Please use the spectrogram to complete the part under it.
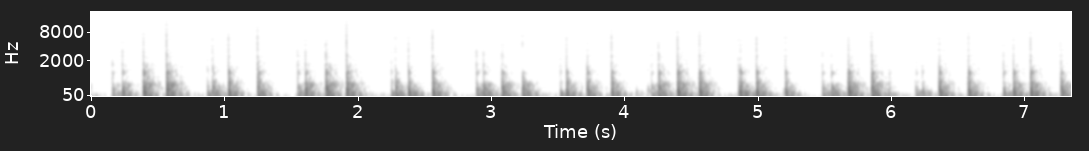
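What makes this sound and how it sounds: Fingers tap and knock on a wooden table in steady clusters of quick, dull hits. Each hit is a short, low, woody thud that dies away almost at once, with little bright content.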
